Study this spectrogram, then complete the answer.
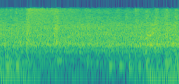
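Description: Stadium crowd noise in a college football video game, a dense, steady roar of a large crowd with scattered bumps and cheers, moderately loud throughout.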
